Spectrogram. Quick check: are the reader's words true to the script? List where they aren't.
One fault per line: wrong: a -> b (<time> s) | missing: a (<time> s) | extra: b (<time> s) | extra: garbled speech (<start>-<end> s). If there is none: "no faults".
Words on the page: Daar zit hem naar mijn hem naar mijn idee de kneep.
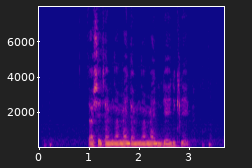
no faults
